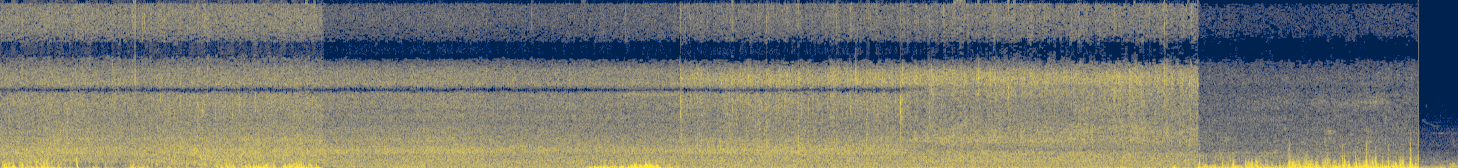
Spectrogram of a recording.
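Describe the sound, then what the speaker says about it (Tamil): Heavy rain pours steadily onto a street at Nallur in Jaffna, a dense, even hiss throughout with a few low gusts of wind rumbling against the microphone. "இப்போயும் மழை விடாமல் பெய்து கொண்டு தான் இருக்குது"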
